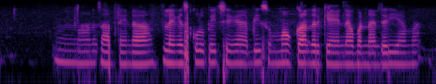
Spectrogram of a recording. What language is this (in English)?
Tamil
